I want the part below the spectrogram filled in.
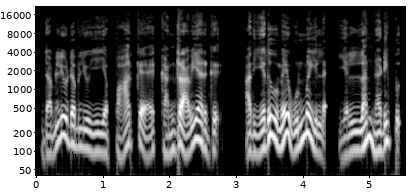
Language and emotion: Tamil, disgusted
